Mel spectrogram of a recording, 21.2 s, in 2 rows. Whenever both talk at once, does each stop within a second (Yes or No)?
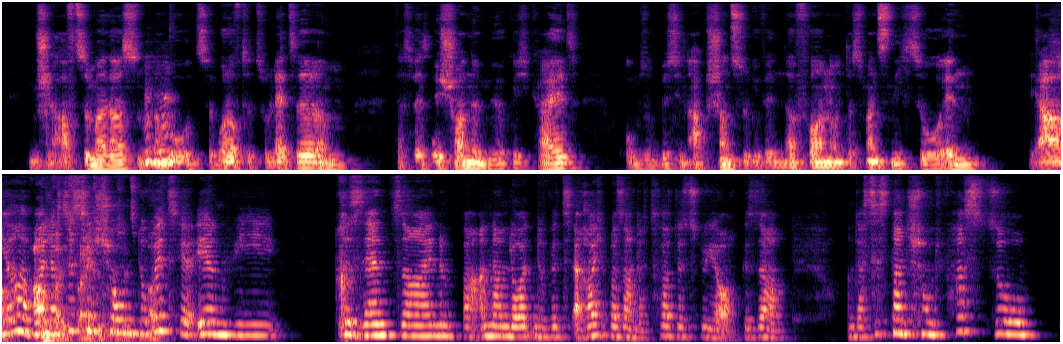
No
